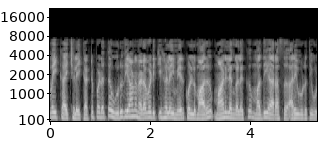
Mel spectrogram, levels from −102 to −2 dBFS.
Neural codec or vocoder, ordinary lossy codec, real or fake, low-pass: none; none; real; 7.2 kHz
